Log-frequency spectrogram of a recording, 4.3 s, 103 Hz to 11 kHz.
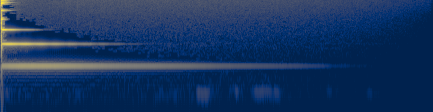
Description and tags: Glass Bowl 1
Small-sized Pyrex glass bowl struck once with a finger nail. Recorded with a 5th-gen iPod touch. Edited with Audacity.
chime, strike, bell, glass, ring, ding, ringing, pyrex, ping, bowl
